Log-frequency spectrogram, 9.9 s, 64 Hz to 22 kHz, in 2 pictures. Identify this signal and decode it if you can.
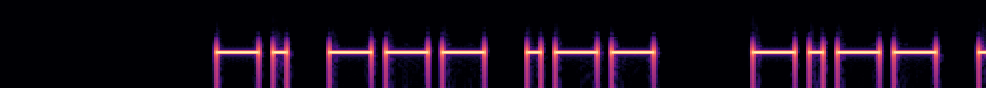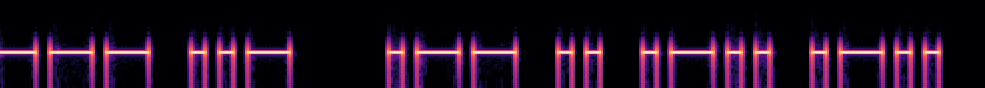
Morse code, heard as a keyed tone, about 17 wpm, 700 Hz. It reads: NOW YOU WILL
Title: Sentences from Top 1200 Words 17wpm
